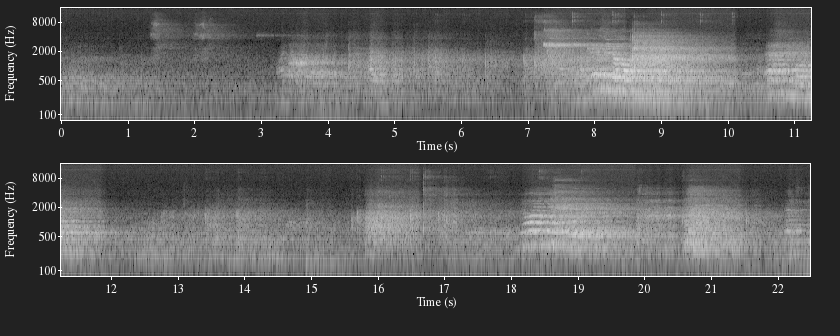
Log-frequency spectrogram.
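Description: A ping-pong ball clicks back and forth on paddles and a table in an echoing hall.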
